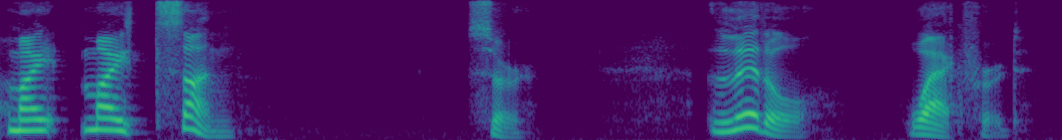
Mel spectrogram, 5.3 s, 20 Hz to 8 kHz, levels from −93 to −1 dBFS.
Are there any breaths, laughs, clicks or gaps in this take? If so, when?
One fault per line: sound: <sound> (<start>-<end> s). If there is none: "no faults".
no faults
